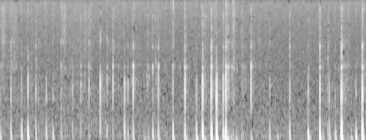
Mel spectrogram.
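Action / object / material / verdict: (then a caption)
tap / cork coaster / cork / none. Fingertips and nails tap and scratch a small, flat, rectangular cork coaster held close in front of the microphones. A rapid, irregular run of short, dull, low-heavy taps sounds with almost no ring, mixed with faint scratchy texture. The taps are clustered densest and loudest in the middle.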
